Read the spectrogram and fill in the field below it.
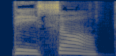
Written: desalter

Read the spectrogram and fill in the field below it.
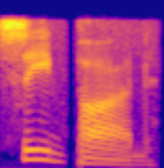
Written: seedpod

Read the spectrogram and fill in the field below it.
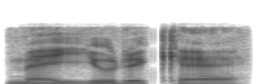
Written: me judice

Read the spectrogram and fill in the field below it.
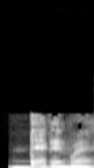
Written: bavarois

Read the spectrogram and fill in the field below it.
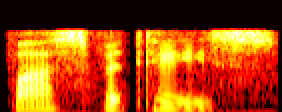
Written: phosphatase

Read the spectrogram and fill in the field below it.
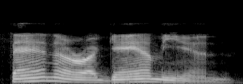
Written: phanerogamia

